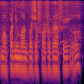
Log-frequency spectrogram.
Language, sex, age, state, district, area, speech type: Nepali, male, 45-60, West Bengal, Kalimpong, rural, spontaneous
